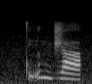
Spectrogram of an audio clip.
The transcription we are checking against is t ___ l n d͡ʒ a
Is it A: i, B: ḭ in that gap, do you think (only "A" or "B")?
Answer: B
